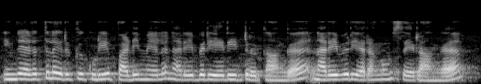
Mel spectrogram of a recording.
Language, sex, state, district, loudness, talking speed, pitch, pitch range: Tamil, female, Tamil Nadu, Kanyakumari, -13 LUFS, 160 wpm, 225 Hz, 215-240 Hz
